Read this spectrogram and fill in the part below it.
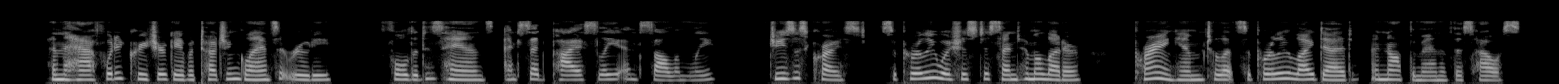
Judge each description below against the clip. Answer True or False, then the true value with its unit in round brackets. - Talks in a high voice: True (225 Hz)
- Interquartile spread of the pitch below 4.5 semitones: True (2.4 semitones)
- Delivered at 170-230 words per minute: False (160 wpm)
